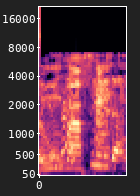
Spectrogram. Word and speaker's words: Ngwafor: And if you check this name, Ngwafo, the way she pronounced her own was Ngwafo something. The way, if I can remember vividly, the spelling is the same way Igbo spell our own. The spelling is N-G-W-A-F-O-R.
